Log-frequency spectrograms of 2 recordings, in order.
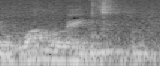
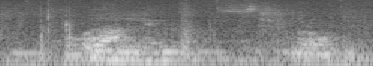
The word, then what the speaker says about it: Waldenström: A ver, Waldenström. Puntitos en la O. Creo que es holandés.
